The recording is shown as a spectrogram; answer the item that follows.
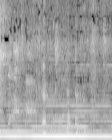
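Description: Conch shell (shankha) blown in one long, loud, steady note, as is customary during Bengali wedding rites.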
